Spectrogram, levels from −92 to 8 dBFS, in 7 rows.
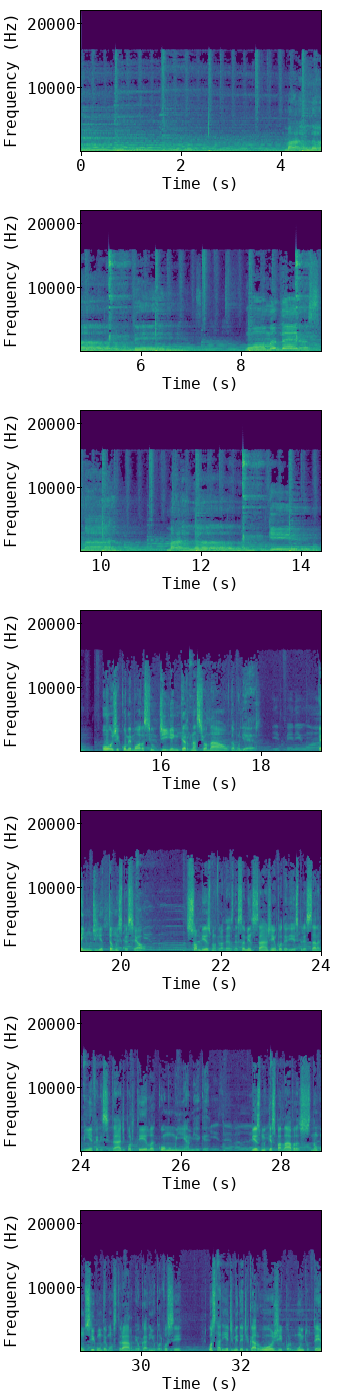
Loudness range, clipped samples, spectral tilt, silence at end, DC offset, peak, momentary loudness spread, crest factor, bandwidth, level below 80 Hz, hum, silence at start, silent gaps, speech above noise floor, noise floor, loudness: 4 LU; under 0.1%; -4 dB/octave; 0 s; under 0.1%; 0 dBFS; 12 LU; 22 dB; 16 kHz; -34 dBFS; none; 0 s; none; 24 dB; -46 dBFS; -22 LUFS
